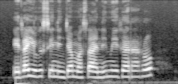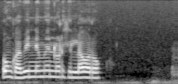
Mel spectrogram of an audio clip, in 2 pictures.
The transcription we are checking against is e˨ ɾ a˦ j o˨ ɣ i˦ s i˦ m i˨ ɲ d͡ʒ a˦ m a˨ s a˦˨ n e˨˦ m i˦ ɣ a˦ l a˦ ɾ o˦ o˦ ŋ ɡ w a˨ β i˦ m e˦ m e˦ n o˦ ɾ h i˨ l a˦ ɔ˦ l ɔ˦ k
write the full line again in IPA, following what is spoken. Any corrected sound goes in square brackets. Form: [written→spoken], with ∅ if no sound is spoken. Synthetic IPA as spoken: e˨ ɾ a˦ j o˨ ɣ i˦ s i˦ [m→n] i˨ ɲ d͡ʒ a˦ m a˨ s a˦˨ n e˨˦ m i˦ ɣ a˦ [l→ɾ] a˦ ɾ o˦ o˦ ŋ ɡ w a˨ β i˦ [m→n] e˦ m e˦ n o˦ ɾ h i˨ l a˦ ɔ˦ [l→ɾ] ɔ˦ k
